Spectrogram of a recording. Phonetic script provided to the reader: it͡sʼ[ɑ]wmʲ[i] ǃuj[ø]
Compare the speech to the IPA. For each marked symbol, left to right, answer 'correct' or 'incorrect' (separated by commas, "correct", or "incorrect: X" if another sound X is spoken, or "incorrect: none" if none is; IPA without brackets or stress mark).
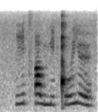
correct, incorrect: e, correct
